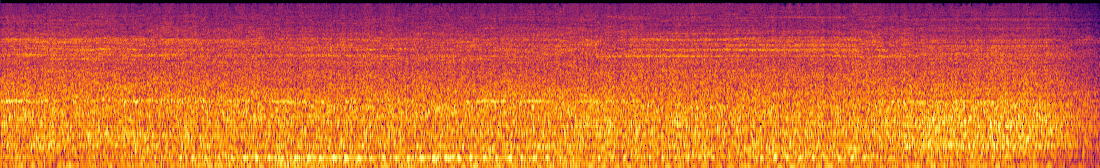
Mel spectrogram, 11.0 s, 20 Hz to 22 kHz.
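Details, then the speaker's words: 1973 Impala 406 small-block Chevy V8 with fuel injection, after replacing a collapsed lifter and upgrading AFR head guide plates, not yet fully warm: smooth even idle, no ticking or lifter tapping; sounds healthy. "So far, this thing nice and quiet up under the hood. So I haven't heard the lifter start tapping yet, but it's not quite up to temperature."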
